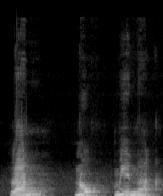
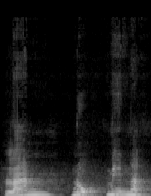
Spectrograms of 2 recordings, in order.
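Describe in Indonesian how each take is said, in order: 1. N pertama dibaca jelas dan terpisah. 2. N pertama dibaca jelas dan terpisah.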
